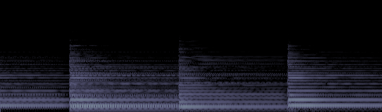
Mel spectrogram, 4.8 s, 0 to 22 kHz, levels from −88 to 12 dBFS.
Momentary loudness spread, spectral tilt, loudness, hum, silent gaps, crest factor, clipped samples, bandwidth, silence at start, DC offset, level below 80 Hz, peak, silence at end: 10 LU; -9 dB/octave; -44 LUFS; none; none; 16 dB; under 0.1%; 5.8 kHz; 0 s; under 0.1%; -64 dBFS; -28 dBFS; 0 s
